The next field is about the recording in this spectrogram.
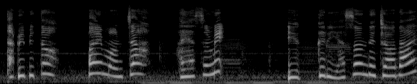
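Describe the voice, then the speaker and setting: A woman voicing a small, sweet head nurse in an anime game, girlish and gentle, with reassuring phrasing. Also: extremely high pitch, fast talker, heavy background noise. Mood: friendly.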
